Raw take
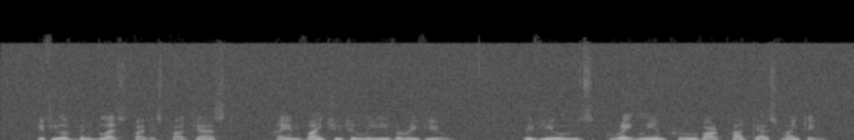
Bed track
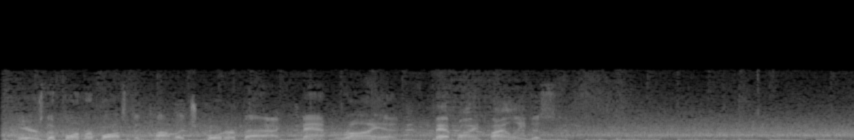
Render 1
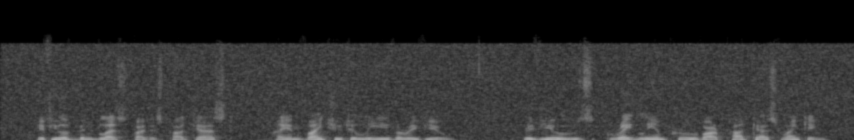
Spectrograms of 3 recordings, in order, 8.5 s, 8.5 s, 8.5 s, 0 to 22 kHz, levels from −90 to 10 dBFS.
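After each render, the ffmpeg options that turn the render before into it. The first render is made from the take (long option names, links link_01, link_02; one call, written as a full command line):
ffmpeg -i in.wav -af "afftdn=noise_reduction=12:noise_floor=-42" out.wav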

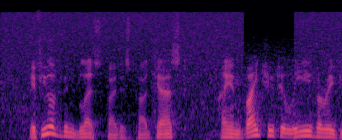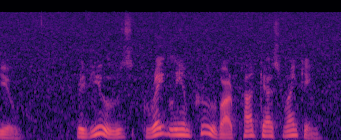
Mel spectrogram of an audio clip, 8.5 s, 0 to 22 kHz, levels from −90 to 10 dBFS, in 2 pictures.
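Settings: ffmpeg -i in.wav -filter_complex "[0:a]asettb=1/sr,asplit=3[link_01][link_02][link_03];[link_01]atrim=end=0.764[link_04];[link_02]atrim=start=0.76:end=1.89,asetpts=PTS-STARTPTS,afade=type=in:duration=0.004:curve=qsin,afade=type=out:start_time=1.126:duration=0.004:curve=qsin,equalizer=frequency=1000:width_type=o:width=2.3:gain=-13.5[link_05];[link_03]atrim=start=1.886[link_06];[link_04][link_05]acrossfade=duration=0.004:curve1=hsin:curve2=qsin[link_07];[link_07][link_06]acrossfade=duration=0.004:curve1=qsin:curve2=hsin,asplit=3[link_08][link_09][link_10];[link_08]afade=type=out:start_time=3.03:duration=0.02[link_11];[link_09]highpass=150,lowpass=2500,afade=type=in:start_time=3.03:duration=0.02,afade=type=out:start_time=3.66:duration=0.02[link_12];[link_10]afade=type=in:start_time=3.66:duration=0.02[link_13];[link_11][link_12][link_13]amix=inputs=3:normalize=0" out.wav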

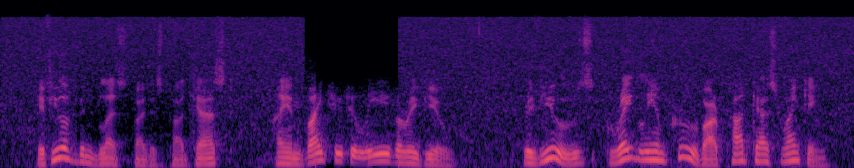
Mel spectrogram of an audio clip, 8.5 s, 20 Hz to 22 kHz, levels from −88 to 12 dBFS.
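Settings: ffmpeg -i in.wav -filter_complex "[0:a]asettb=1/sr,asplit=3[link_01][link_02][link_03];[link_01]atrim=end=3.154[link_04];[link_02]atrim=start=3.15:end=3.98,asetpts=PTS-STARTPTS,afade=type=in:duration=0.004:curve=qsin,afade=type=out:start_time=0.826:duration=0.004:curve=qsin,highpass=180,equalizer=frequency=260:width_type=q:width=4:gain=5,equalizer=frequency=940:width_type=q:width=4:gain=-3,equalizer=frequency=1600:width_type=q:width=4:gain=-4,lowpass=frequency=2300:width=0.5412,lowpass=frequency=2300:width=1.3066[link_05];[link_03]atrim=start=3.976[link_06];[link_04][link_05]acrossfade=duration=0.004:curve1=hsin:curve2=qsin[link_07];[link_07][link_06]acrossfade=duration=0.004:curve1=qsin:curve2=hsin" out.wav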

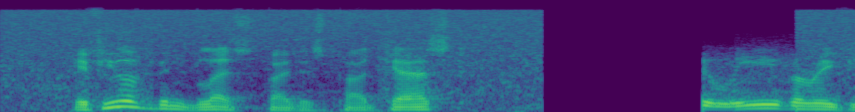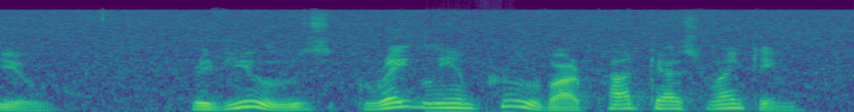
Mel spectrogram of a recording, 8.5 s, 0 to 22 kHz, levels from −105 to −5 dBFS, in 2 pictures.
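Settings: ffmpeg -i in.wav -filter_complex "[0:a]asettb=1/sr,asplit=3[link_01][link_02][link_03];[link_01]atrim=end=6.404[link_04];[link_02]atrim=start=6.4:end=6.85,asetpts=PTS-STARTPTS,afade=type=in:duration=0.004:curve=qsin,afade=type=out:start_time=0.446:duration=0.004:curve=qsin,aeval=exprs='if(lt(val(0),0),0.708*val(0),val(0))':channel_layout=same[link_05];[link_03]atrim=start=6.846[link_06];[link_04][link_05]acrossfade=duration=0.004:curve1=hsin:curve2=qsin[link_07];[link_07][link_06]acrossfade=duration=0.004:curve1=qsin:curve2=hsin,asplit=3[link_08][link_09][link_10];[link_08]atrim=end=2.71,asetpts=PTS-STARTPTS,afade=type=out:start_time=2.706:duration=0.004:curve=hsin[link_11];[link_09]atrim=start=2.71:end=3.51,asetpts=PTS-STARTPTS,volume=0[link_12];[link_10]atrim=start=3.51,asetpts=PTS-STARTPTS,afade=type=in:duration=0.004:curve=hsin[link_13];[link_11][link_12][link_13]concat=n=3:v=0:a=1" out.wav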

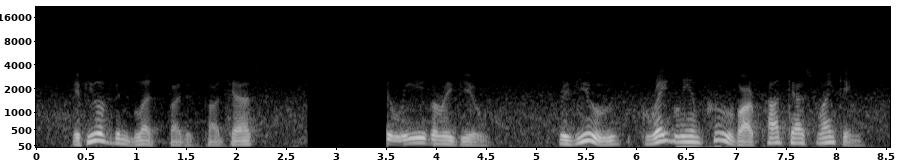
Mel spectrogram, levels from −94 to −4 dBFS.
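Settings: ffmpeg -i in.wav -af "lowpass=frequency=1000:width=0.5412,lowpass=frequency=1000:width=1.3066,equalizer=frequency=68:width_type=o:width=1:gain=-3.5" out.wav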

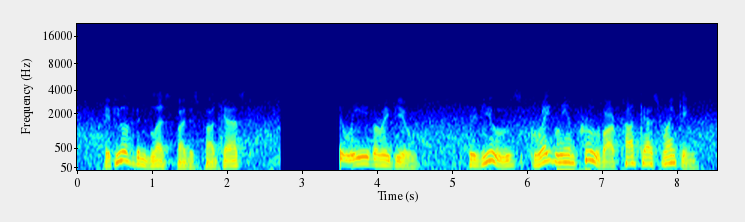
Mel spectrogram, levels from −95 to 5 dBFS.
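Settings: ffmpeg -i in.wav -af "acontrast=89,alimiter=limit=-20.5dB:level=0:latency=1:release=222" out.wav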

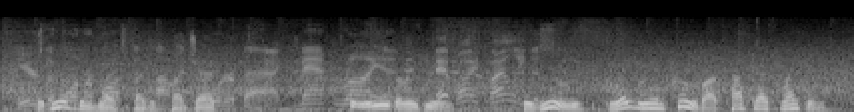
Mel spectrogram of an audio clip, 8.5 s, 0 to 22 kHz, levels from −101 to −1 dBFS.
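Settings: ffmpeg -i in.wav -i bed.wav -filter_complex "[1:a]volume=-13.5dB[link_01];[0:a][link_01]amix=inputs=2:normalize=0" out.wav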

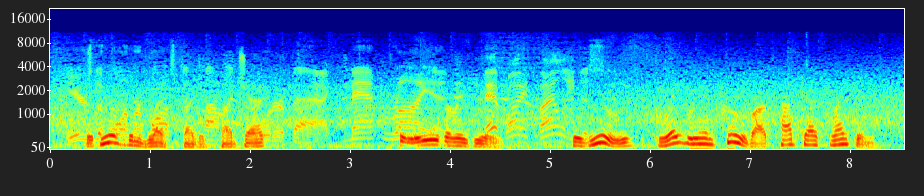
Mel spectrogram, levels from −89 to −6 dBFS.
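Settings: ffmpeg -i in.wav -af "volume=11.5dB" out.wav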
